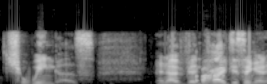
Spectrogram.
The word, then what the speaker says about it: chwinga: They're called Chewingas.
